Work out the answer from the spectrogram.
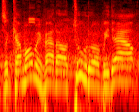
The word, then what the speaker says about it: Arthur: We've had Arturo Vidal, now we're going to have Artur. Rather than the English pronunciation, Arthur. Having heard the Brazilian midfielder interviewed, he certainly does pronounce it Artur.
